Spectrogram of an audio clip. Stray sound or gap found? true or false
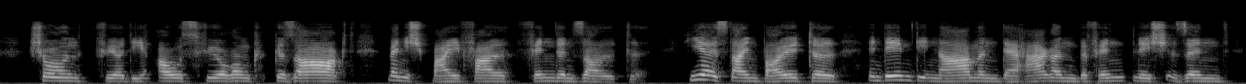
false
